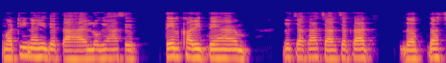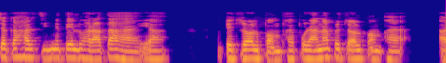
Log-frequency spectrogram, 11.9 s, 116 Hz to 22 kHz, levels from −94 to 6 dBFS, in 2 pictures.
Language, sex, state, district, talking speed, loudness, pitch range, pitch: Hindi, female, Bihar, Sitamarhi, 170 wpm, -17 LUFS, 170-190 Hz, 180 Hz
